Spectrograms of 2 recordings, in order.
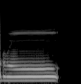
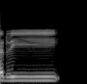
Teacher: اوپر پیش ہے تو را کی آواز کو موٹا کریں گے، اور را کے نیچے زیر ہے تو را کی آواز کو باریک پڑھیں گے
